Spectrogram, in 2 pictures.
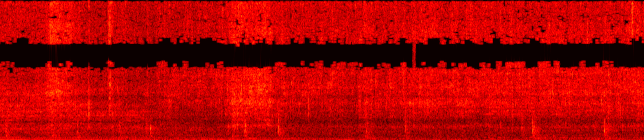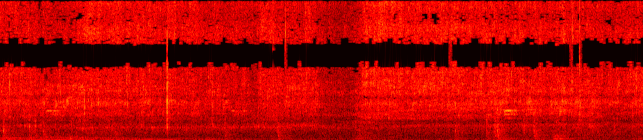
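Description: Raw ground beef and onions frying in margarine in a stainless steel pot, sizzling gently while a silicone spatula stirs them, with scattered light scrapes and clicks against the pot. A low steady hum runs underneath for the first three seconds and returns briefly midway.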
